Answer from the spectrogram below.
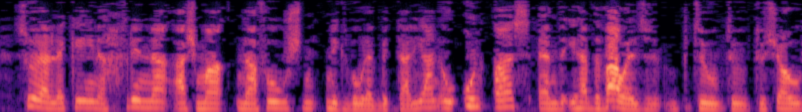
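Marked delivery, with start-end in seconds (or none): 0.1-5.3 slow Gozitan village dialect; Arp dialect. Retold or imitated. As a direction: read it in broad Gozo dialect. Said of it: "So it starts off with".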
